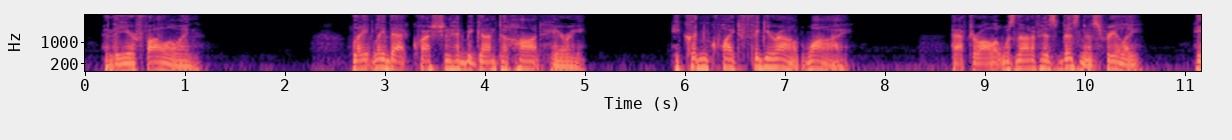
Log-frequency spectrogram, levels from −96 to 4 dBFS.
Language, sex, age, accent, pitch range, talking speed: English, male, 40-59, American, 100-130 Hz, 150 wpm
